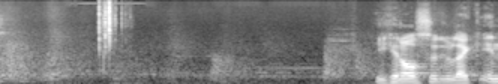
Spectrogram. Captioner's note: camera shutter clicks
